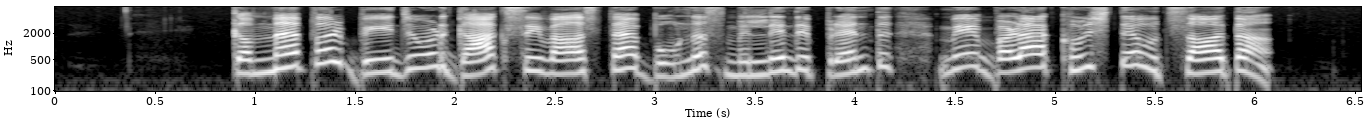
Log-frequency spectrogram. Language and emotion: Dogri, happy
